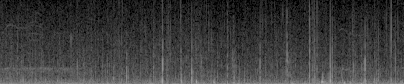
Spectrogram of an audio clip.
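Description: Fingertips scratch the surface of a large, soft, filled navy fabric pillow held upright in front of a binaural mic, moving up to its top edge by the end. The result is a quiet, steady, rain-like rustle: brief, crisp ticks over a low, muffled rumble.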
